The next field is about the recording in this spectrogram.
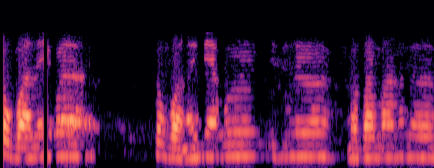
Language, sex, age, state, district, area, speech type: Bodo, female, 45-60, Assam, Kokrajhar, rural, conversation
